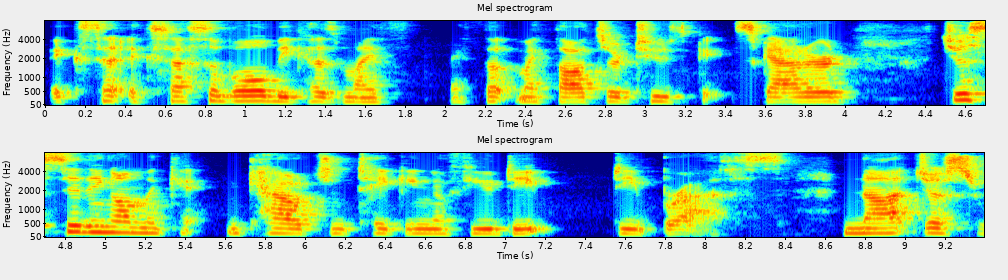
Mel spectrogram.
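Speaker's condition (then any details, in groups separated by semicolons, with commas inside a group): No condition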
